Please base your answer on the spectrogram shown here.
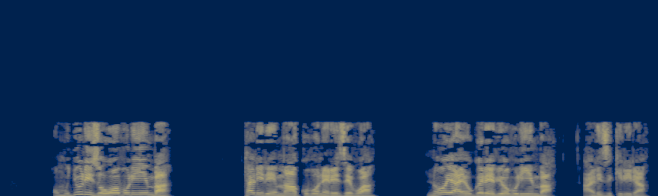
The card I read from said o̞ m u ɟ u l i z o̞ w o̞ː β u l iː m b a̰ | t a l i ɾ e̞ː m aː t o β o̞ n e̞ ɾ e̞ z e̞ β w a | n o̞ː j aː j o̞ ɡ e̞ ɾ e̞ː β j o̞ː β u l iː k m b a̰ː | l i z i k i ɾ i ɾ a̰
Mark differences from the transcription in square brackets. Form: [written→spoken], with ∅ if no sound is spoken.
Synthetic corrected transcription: o̞ m u ɟ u l i z o̞ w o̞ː β u l iː m b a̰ | t a l i ɾ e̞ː m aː [t→k] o β o̞ n e̞ ɾ e̞ z e̞ β w a | n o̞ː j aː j o̞ ɡ e̞ ɾ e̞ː β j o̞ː β u l iː [k→∅] m b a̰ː | l i z i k i ɾ i ɾ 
